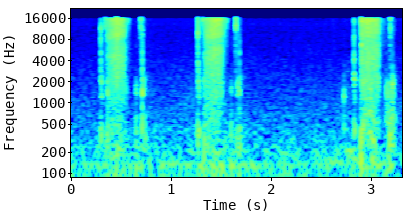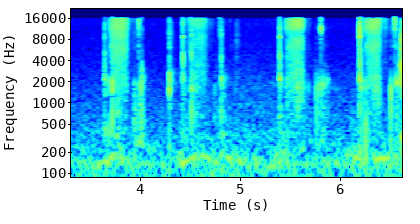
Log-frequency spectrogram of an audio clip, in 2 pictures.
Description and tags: Sound of spy.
